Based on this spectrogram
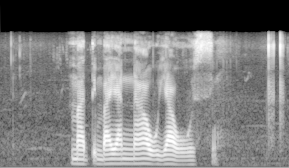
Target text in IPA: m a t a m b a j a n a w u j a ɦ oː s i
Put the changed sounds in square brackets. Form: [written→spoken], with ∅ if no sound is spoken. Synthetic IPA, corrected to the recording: m a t [a→i] m b a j a n a w u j a ɦ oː s i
